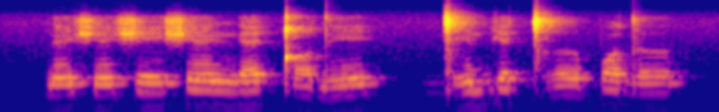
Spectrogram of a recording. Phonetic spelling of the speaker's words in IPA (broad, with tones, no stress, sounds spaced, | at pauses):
ɾ ɛ̃˩˧ ʃ ɛ̃˩˧ ʃ eː˧ ʃ ɛ̃ː˥ ŋ ɛː˧˥ ǃ ɔ˩ d ẽ˩˧ | ɡ͡ǀ ẽ˧˥ bʲ ɜ˥ ɡ͡ǀ ɤː˩ p ɔ˥ d ɤ˧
